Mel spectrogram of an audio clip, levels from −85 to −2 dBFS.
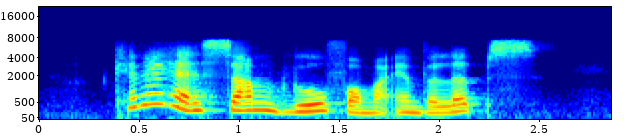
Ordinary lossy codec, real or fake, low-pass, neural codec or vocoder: none; fake; 7.2 kHz; codec, 16 kHz, 0.3 kbps, FocalCodec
